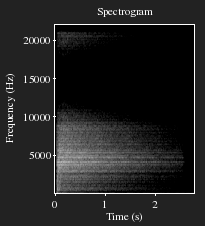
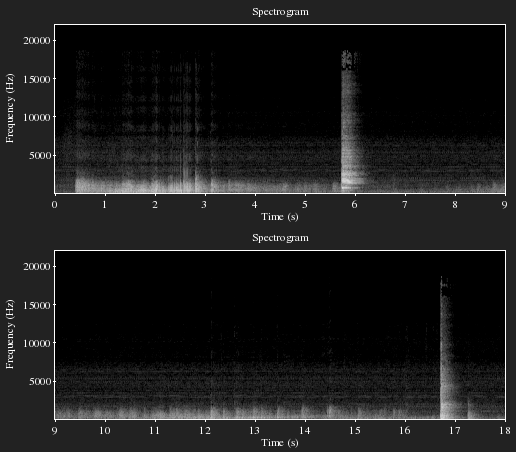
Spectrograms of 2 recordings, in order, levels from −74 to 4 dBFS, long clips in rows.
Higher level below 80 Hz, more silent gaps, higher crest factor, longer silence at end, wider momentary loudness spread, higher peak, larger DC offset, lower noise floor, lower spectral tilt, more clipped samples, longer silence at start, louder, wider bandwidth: about the same, -54 dBFS vs -50 dBFS; neither; about the same, 20 dB vs 24 dB; first, 0.7 s vs 0 s; about the same, 24 LU vs 23 LU; second, -10 dBFS vs 0 dBFS; neither; first, -57 dBFS vs -46 dBFS; second, 2.5 dB/octave vs -4 dB/octave; neither; about the same, 0.05 s vs 0 s; second, -24 LUFS vs -21 LUFS; about the same, over 20 kHz vs 19 kHz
